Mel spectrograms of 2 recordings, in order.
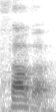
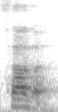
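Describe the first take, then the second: First: The two words blend into one reduced word. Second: The same.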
